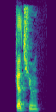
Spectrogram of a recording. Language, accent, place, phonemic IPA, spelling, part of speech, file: French, France, Lyon, /ka.tjɔ̃/, cation, noun, LL-Q150 (fra)-cation.wav
- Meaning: cation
